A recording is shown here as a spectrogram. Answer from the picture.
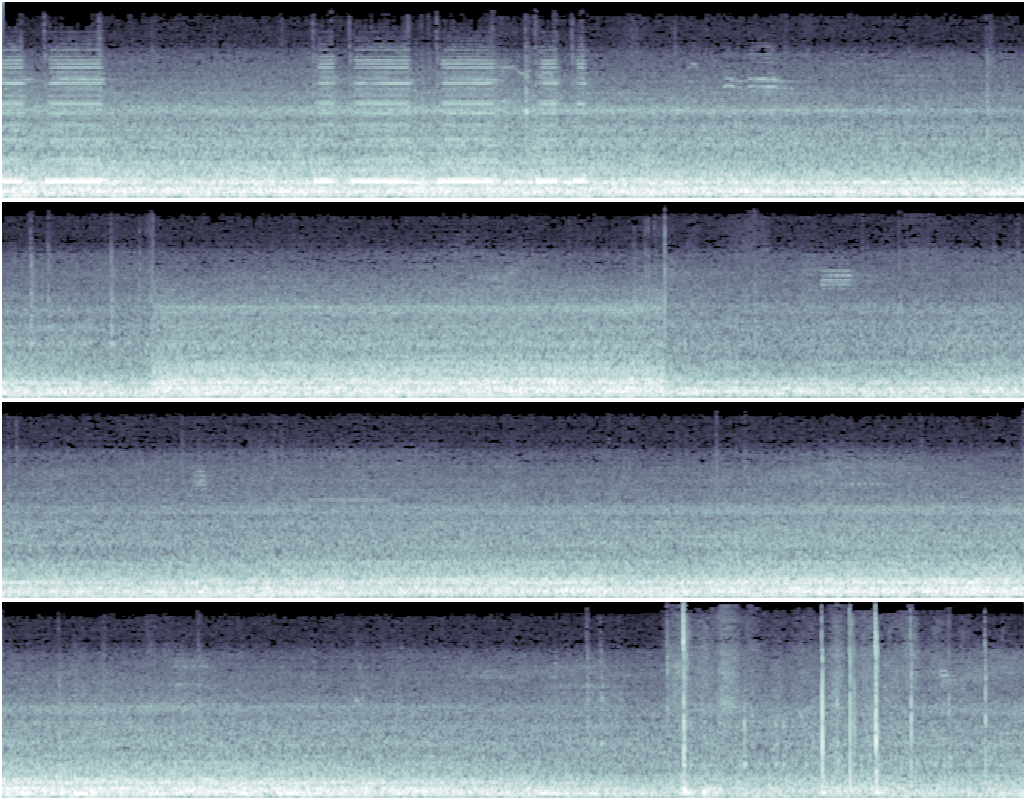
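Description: Steady road and engine rumble heard from inside a moving car. A car horn sounds at the start, then a quick run of short honks about two to four seconds in.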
